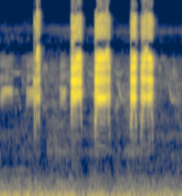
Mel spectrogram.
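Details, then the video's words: Black francolin (kala teetar) calling in a village setting: five harsh, scratchy, high-pitched grating notes in about two seconds, a short first note, two longer rasping ones, then a quick close pair, over a low background hum. "Kala Teetar ki Bolai"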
